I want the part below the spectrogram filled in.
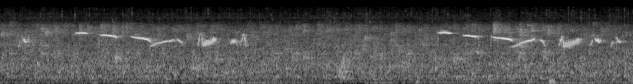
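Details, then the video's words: Kacer Poci, an oriental magpie-robin of subspecies musicus, singing in two matching phrases: a descending series of pure whistles followed by rolling buzzy notes, with quiet hiss in between. "TERAPI KACER POCI TERJITU GACOR!!!"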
